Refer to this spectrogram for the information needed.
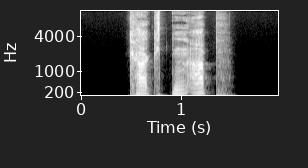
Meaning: inflection of abkacken: 1. first/third-person plural preterite 2. first/third-person plural subjunctive II
- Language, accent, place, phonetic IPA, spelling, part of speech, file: German, Germany, Berlin, [ˌkaktn̩ ˈap], kackten ab, verb, De-kackten ab.ogg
